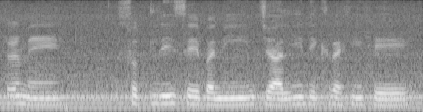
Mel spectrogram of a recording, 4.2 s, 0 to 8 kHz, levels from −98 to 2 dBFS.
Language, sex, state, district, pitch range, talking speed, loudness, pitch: Hindi, female, Maharashtra, Nagpur, 135-155 Hz, 140 wpm, -15 LUFS, 140 Hz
